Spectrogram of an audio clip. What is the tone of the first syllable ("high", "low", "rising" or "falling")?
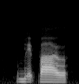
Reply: falling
